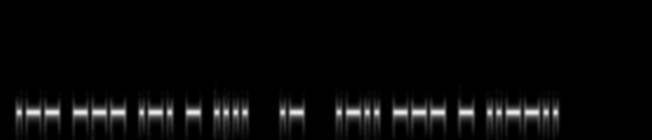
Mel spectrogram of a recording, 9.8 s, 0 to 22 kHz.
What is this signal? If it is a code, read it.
Morse code, heard as a keyed tone, about 17 wpm, 700 Hz. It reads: WORTH A LOT?
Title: Sentences from Top 1000 Words - Review Part 4 - 17wpm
